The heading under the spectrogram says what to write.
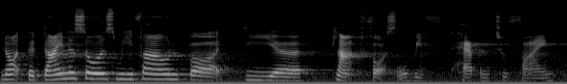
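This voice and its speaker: With a Danish accent, a woman speaks at a fairly slow pace, her loudness swinging widely amid audible room echo. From Denmark. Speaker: professor. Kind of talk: lecture. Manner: halting, many filler words.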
